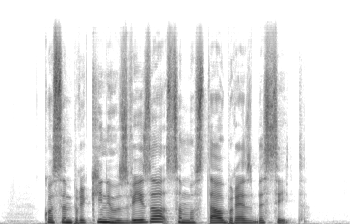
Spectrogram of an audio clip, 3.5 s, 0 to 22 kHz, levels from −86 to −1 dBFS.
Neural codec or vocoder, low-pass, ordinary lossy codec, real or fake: vocoder, 44.1 kHz, 128 mel bands every 256 samples, BigVGAN v2; 19.8 kHz; none; fake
